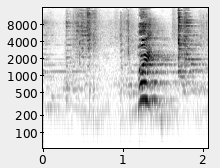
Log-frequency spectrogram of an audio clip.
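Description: Metal kitchen utensils clinking on a wooden cutting board, with one sharp, loud clatter about a second in.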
